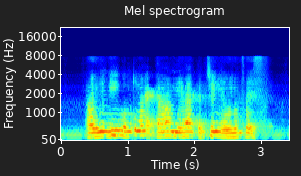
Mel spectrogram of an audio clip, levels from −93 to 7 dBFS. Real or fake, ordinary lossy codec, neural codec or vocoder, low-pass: fake; none; codec, 16 kHz, 0.5 kbps, FreqCodec, smaller model; none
